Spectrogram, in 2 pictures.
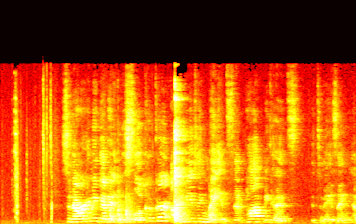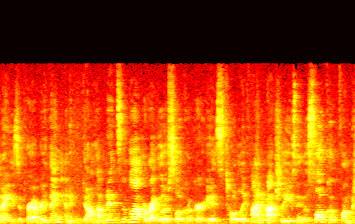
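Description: A young woman speaks calmly and clearly into a nearby microphone.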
